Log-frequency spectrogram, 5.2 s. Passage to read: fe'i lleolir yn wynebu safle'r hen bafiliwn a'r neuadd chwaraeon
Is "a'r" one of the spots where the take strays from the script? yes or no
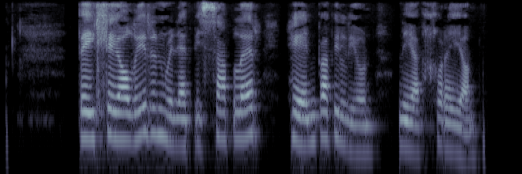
yes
